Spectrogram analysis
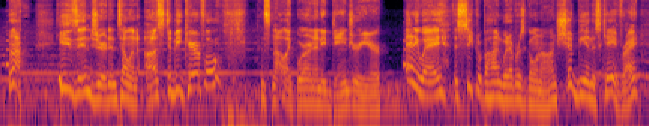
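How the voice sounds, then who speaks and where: A swaggering, theatrical oni gang boss for an anime game. His pitch leaps all over as he brags in loose slang. He sits in long reverb with clear music behind him. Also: very animated, fairly quick. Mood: cocky, upbeat. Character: boisterous, bragging oni gang boss, big-hearted and dramatic. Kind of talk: anime-style game cutscene acting.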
